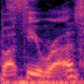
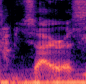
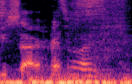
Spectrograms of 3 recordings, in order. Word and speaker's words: Bucyrus: it's called Bucky Russ. That's how you pronounce it? No, it's Bucyrus. Bucyrus.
